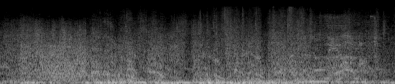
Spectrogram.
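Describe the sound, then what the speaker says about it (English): Heavy battlefield gunfire and artillery in Battlefield 1, a dense continuous roar of rifle volleys and booming shell blasts with no letup, with voices shouting over the chaos. "Heavy terrain fire! Heads down!"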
